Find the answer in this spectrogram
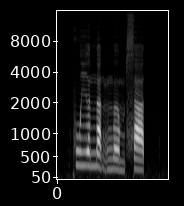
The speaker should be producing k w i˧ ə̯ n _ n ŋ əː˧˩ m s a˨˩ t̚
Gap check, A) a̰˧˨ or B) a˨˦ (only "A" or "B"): A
